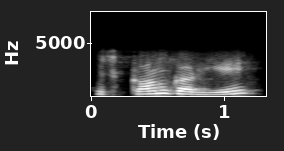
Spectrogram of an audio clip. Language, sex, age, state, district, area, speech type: Hindi, female, 45-60, Uttar Pradesh, Ghazipur, urban, conversation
